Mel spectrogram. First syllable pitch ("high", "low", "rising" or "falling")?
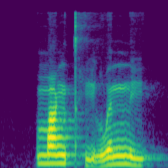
high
